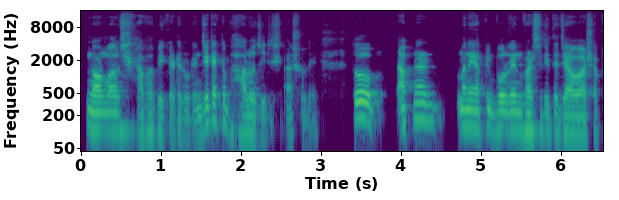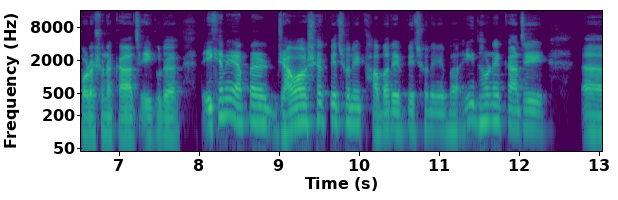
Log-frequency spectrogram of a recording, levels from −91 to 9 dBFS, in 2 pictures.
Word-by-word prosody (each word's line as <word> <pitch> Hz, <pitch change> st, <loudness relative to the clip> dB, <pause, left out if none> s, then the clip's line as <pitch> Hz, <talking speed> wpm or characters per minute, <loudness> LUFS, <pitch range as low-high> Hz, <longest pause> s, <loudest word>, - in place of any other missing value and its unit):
normal 110 Hz, 0 st, +4 dB, 0.2 s
স্বাভাবিক 100 Hz, -2 st, -6 dB
একটা 85 Hz, -, -6 dB
routine 80 Hz, -, -7 dB
যেটা -, -, +4 dB
একটা -, -, -5 dB
ভালো 100 Hz, 0 st, -1 dB
জিনিস 85 Hz, -, -10 dB, 0.2 s
আসলে। -, -, -11 dB, 0.5 s
তো -, -, +3 dB, 0.6 s
আপনার 170 Hz, 0 st, 0 dB, 0.5 s
মানে 130 Hz, 0 st, +3 dB
আপনি 125 Hz, +1 st, -6 dB
বললেন 115 Hz, 0 st, +3 dB
ভার্সিটিতে 105 Hz, -1 st, -2 dB
যাওয়া 95 Hz, -1 st, +4 dB
আসা, -, -, -5 dB
পড়াশোনা, 95 Hz, 0 st, 0 dB
কাজ 90 Hz, 0 st, +6 dB, 0.2 s
এইগুলা। 90 Hz, -1 st, -1 dB, 0.5 s
এখানে 195 Hz, +8 st, 0 dB, 0.2 s
আপনার 150 Hz, 0 st, +1 dB, 0.3 s
যাওয়া 145 Hz, +3 st, +7 dB
আসার 165 Hz, +2 st, 0 dB
পেছনে, 155 Hz, -2 st, -2 dB, 0.2 s
খাবারের 115 Hz, +2 st, 0 dB
পেছনে 115 Hz, 0 st, -6 dB, 0.2 s
বা 110 Hz, -, -6 dB, 0.2 s
এই 160 Hz, -, -3 dB
ধরনের 155 Hz, 0 st, -2 dB
কাজে 125 Hz, -1 st, +2 dB, 0.7 s
আ -, -, +2 dB
115 Hz, 145 wpm, -26 LUFS, 100-145 Hz, 0.7 s, যাওয়া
